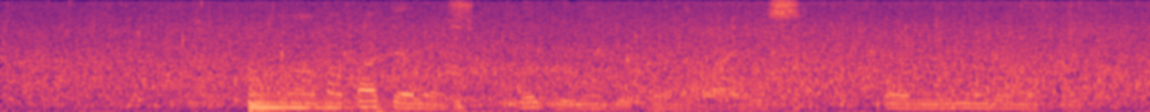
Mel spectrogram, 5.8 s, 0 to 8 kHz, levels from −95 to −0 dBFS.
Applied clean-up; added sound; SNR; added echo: none; Drum + Stream / Ocean; -3 dB; none.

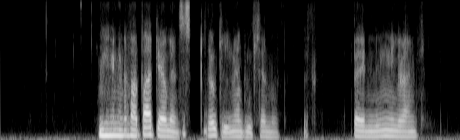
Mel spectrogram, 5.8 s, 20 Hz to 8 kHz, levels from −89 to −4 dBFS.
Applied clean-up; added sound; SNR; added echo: neural diffusion model UNIVERSE++.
